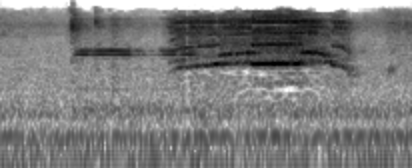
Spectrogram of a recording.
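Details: Crested eagle calling: a single high, thin whistle of about a second, steady in pitch with bright overtones, swelling slightly louder toward its end over a low background hum.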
